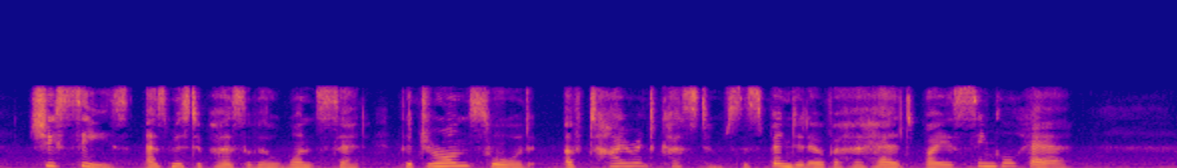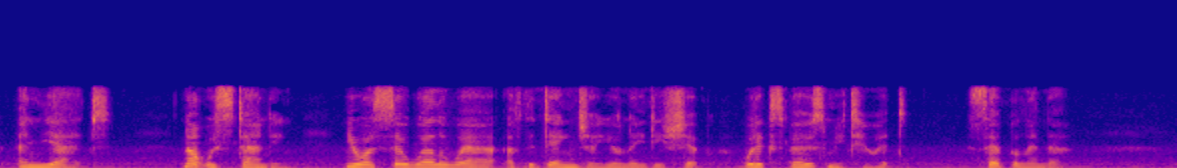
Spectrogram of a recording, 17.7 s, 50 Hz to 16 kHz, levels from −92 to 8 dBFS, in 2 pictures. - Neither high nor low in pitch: No, high, 205 Hz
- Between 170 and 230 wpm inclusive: No, average, 140 wpm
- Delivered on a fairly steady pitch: No, average, 3.9 semitones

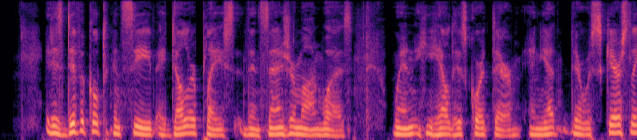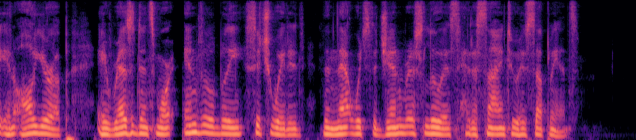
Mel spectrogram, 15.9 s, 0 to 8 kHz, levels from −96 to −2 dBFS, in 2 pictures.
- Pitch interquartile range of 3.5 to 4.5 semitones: No, average, 2.9 semitones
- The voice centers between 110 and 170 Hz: Yes, low, 135 Hz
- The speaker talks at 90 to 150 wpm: No, average, 160 wpm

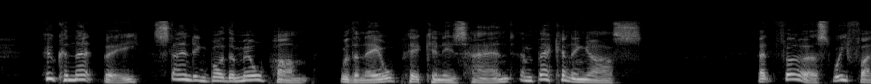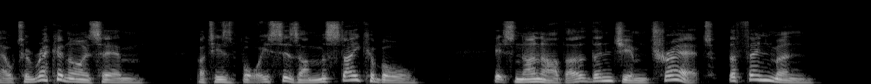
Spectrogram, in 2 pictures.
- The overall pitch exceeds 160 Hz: No, low, 120 Hz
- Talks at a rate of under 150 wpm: Yes, average, 140 wpm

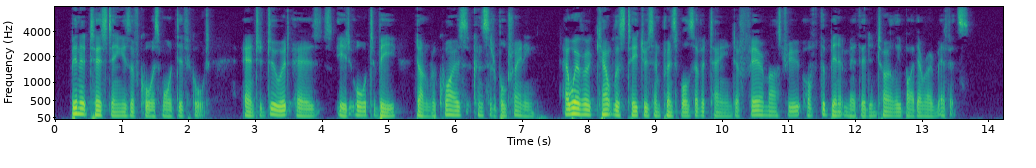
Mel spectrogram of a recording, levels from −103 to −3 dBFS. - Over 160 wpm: Yes, average, 170 wpm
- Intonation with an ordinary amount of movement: Yes, average, 3.6 semitones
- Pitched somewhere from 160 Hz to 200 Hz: No, low, 105 Hz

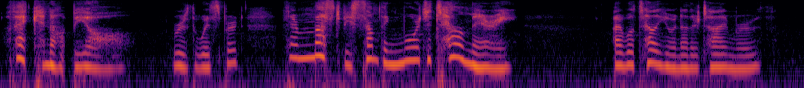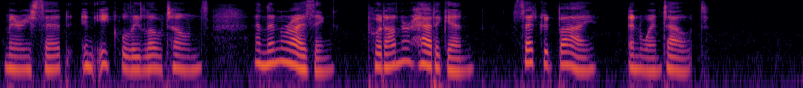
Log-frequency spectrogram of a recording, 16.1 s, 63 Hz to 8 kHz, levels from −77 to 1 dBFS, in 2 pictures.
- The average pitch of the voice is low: No, high, 205 Hz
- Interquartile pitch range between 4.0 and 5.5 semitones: Yes, average, 4.5 semitones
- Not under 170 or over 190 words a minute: No, average, 155 wpm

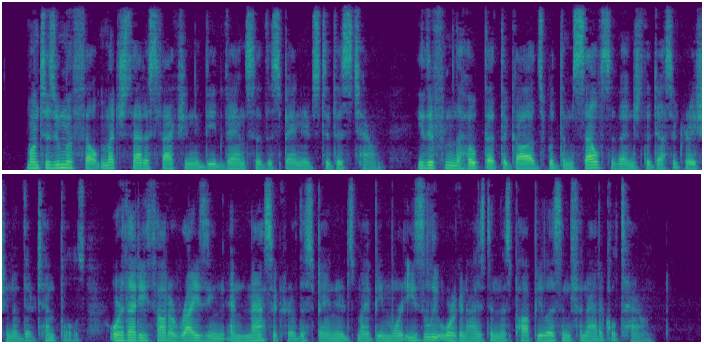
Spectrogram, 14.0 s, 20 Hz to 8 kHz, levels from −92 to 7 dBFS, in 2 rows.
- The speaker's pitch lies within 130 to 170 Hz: No, low, 110 Hz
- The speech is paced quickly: Yes, fast, 215 wpm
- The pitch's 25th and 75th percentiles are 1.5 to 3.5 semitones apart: Yes, average, 3.1 semitones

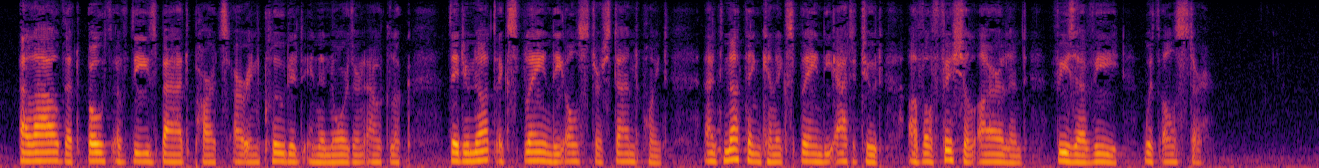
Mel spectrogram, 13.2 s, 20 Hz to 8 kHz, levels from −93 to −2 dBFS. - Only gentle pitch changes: Yes, narrow, 2.2 semitones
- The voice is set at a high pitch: No, medium, 140 Hz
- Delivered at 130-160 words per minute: Yes, average, 155 wpm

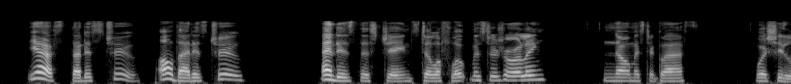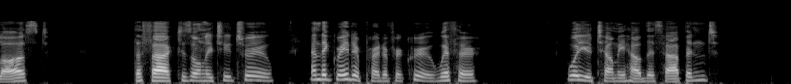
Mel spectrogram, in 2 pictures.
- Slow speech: No, average, 165 wpm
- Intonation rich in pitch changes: No, average, 4.3 semitones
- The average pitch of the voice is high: No, medium, 165 Hz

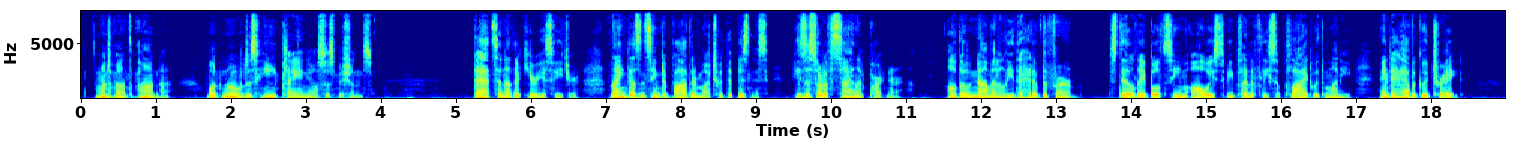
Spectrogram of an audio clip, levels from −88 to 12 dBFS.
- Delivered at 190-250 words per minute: No, average, 175 wpm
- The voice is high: No, low, 125 Hz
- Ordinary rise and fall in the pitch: No, wide, 6.0 semitones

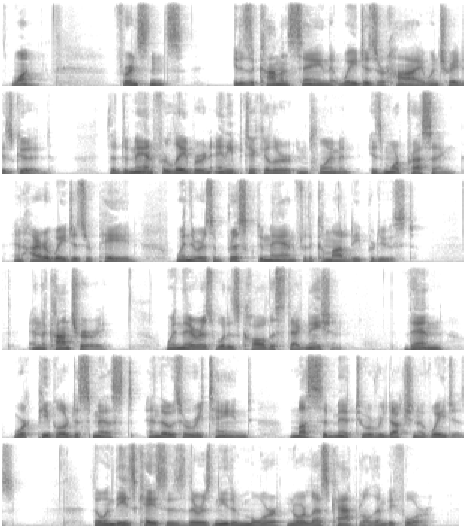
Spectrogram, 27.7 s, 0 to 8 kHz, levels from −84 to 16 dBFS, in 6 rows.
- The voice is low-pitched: Yes, low, 110 Hz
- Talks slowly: No, average, 180 wpm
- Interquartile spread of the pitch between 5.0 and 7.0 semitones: Yes, average, 5.3 semitones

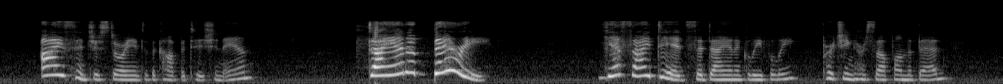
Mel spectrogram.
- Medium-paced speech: No, slow, 120 wpm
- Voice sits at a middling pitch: No, high, 230 Hz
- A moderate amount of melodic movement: No, wide, 7.4 semitones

